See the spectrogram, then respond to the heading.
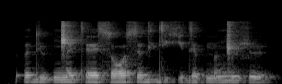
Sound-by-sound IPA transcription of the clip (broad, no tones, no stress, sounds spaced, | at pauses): ʔ ə d ʉ ʔ ŋ͡ǁ ɛ tʼ ɛ s ɔ s ə ɡʲ ə dʲ e ç e d ɛ p n ɔ ŋ͡ǁ ʉ ɬ ʏ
